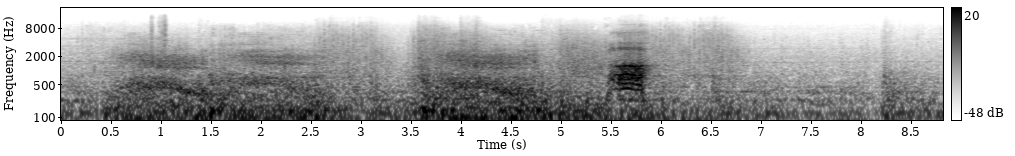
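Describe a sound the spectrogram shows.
Gunshots ring out.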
